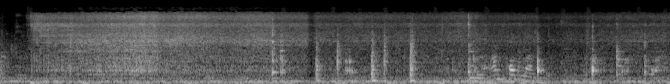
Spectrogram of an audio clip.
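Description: Soy sauce poured into hot cooking oil in a stone-coated wok, sizzling loudly as it hits. About three seconds in the sizzle eases and chopped carrot and onion are tipped in and stirred with a wooden spatula, with clicks and scrapes of the pieces and spatula against the pan.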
